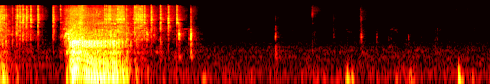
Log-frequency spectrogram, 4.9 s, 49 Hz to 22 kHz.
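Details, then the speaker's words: Hard starting on a free two-stroke weedeater during carburetor adjustment: the fuel screw (lefty-tighty) is closed little by little; the engine catches about 1.5 seconds, roars briefly, then dies. "And right now I'm just closing it little by little till I can get it fired up."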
